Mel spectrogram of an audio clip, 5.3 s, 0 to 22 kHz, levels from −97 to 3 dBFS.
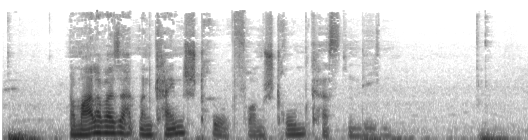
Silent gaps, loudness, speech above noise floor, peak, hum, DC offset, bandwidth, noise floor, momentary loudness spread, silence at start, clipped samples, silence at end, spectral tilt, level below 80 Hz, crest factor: none; -21 LUFS; 30 dB; -2 dBFS; none; under 0.1%; 16.5 kHz; -51 dBFS; 25 LU; 0.05 s; under 0.1%; 0.2 s; -6 dB/octave; -34 dBFS; 20 dB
